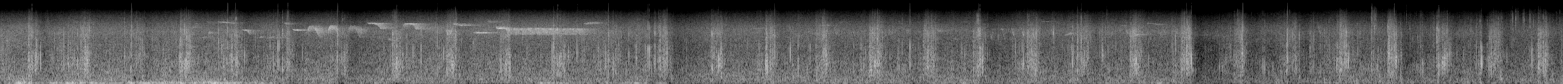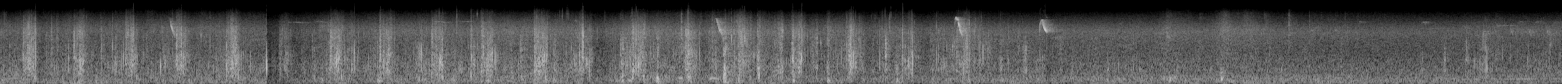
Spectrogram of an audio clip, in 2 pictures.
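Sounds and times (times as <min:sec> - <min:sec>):
footsteps crunching along a path by the river in Odense: 0:00.0 - 0:28.4, 0:29.9 - 0:31.2
birds chirping high above: 0:01.8 - 0:06.6, 0:08.2 - 0:15.8, 0:17.2 - 0:17.6, 0:18.2 - 0:26.4, 0:28.6 - 0:31.2.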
